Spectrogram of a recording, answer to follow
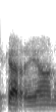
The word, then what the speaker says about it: Carrion: It's actually Carrion with the strong R.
